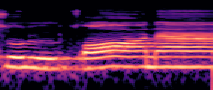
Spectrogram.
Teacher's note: 2 زبر کی تنوین کو وقف میں الف مدہ سے تبدیل کر کے پڑھیں گے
